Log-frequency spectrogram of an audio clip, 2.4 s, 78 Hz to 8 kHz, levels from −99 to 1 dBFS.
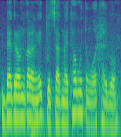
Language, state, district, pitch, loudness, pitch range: Kokborok, Tripura, West Tripura, 135 Hz, -16 LUFS, 125-155 Hz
